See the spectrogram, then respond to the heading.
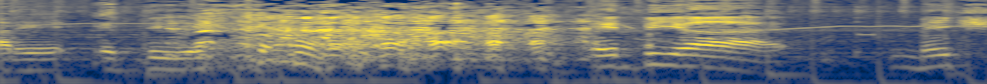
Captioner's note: laugh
